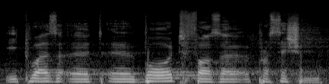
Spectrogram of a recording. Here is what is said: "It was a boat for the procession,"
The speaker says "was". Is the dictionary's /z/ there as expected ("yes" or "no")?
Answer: yes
